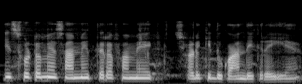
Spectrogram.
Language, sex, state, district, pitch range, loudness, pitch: Hindi, male, Bihar, West Champaran, 145-165 Hz, -18 LUFS, 150 Hz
